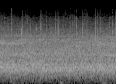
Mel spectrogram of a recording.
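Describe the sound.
A basketball crowd at the Kohl Center cheers during a Wisconsin home game, a faint, steady roar of voices and clapping with no break.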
